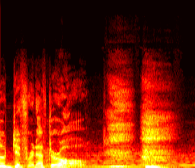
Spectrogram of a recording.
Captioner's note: sighing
